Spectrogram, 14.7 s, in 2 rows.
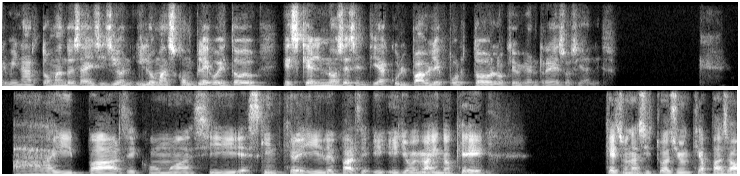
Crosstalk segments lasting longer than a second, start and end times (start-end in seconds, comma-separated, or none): none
